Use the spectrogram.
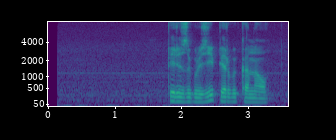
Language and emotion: Russian, neutral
